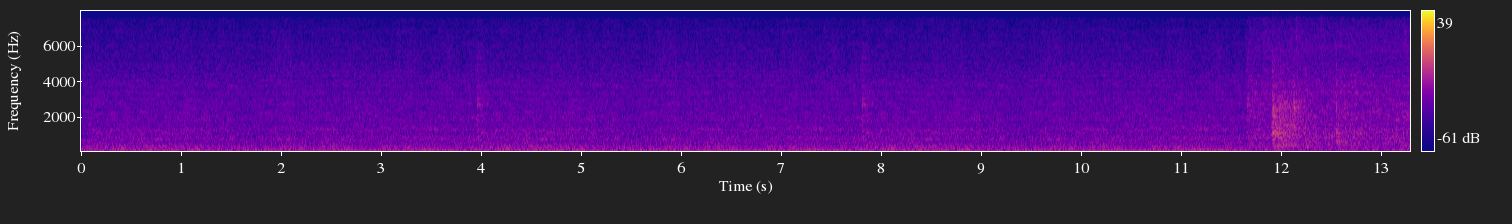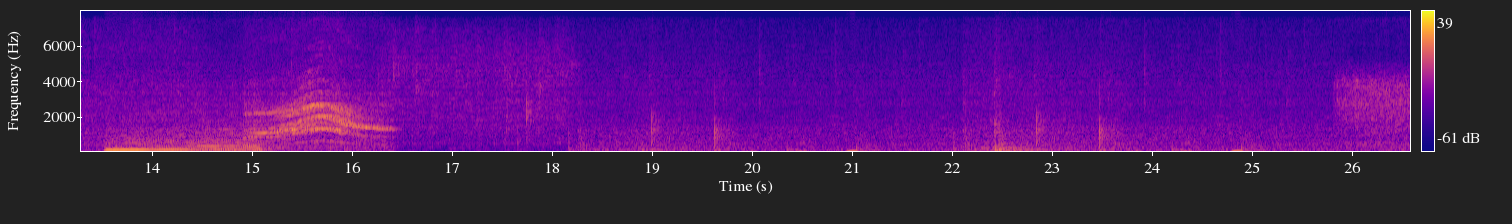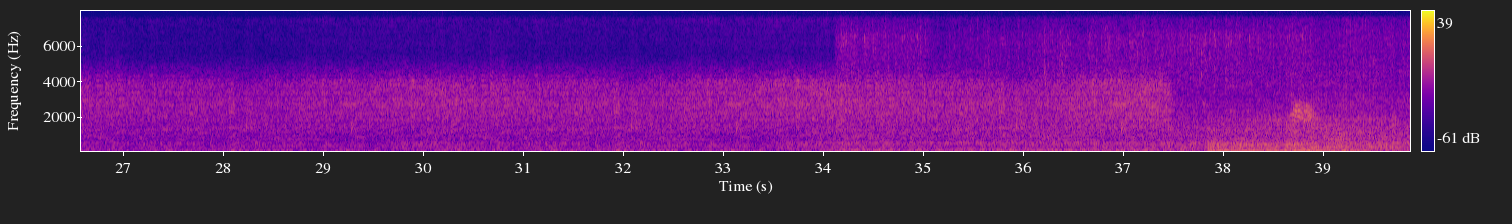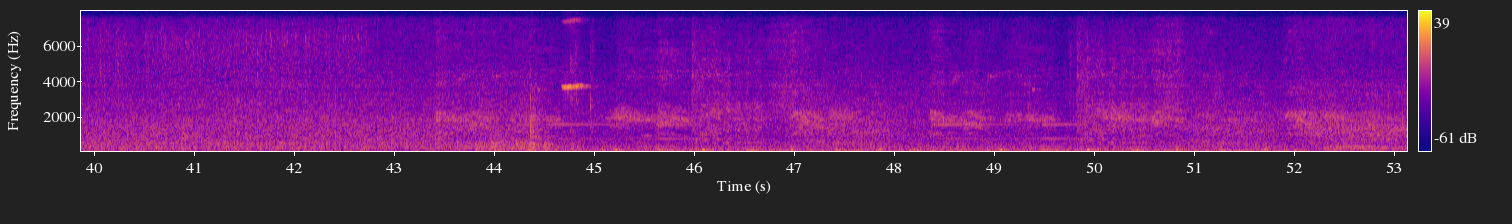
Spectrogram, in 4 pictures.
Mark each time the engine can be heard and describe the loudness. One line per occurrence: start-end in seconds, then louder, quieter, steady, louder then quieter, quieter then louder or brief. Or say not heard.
13.5-15.2 brief
34.1-53.0 steady.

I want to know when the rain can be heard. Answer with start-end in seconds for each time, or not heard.
0.0-53.0.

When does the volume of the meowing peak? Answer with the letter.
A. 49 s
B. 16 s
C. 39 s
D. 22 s
B.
